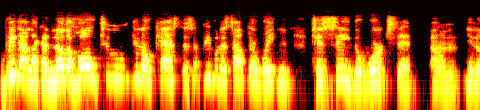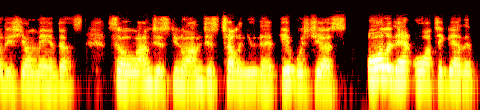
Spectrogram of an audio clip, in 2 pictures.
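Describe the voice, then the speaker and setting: Middle-aged woman, higher-pitched voice, conversational, emphatic storyteller who repeats for stress. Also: fairly even intonation, normal speed, darkish tone. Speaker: stage play cast member. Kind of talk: conversational interview answers.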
